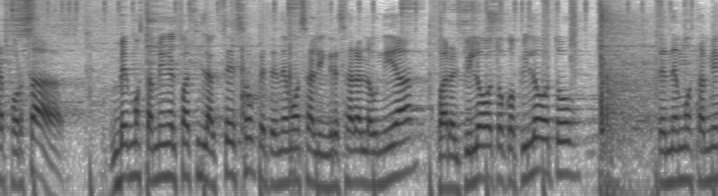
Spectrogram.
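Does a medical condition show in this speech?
No.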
